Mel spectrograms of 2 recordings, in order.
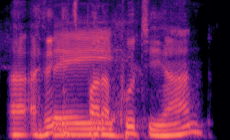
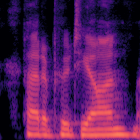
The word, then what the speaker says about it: Patapoutian: It's Patapoutian. – Patapoutian. Okay, I'm just going to call him Ardem. – So actually, you know, he's from my hometown. – Oh, no. Really? – Yeah. Ardem Patapoutian, born in Beirut, Lebanon.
